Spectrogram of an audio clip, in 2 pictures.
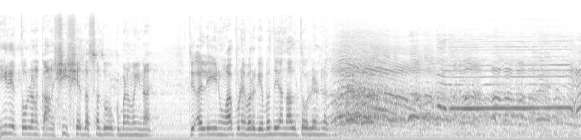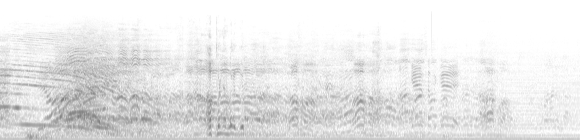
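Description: A middle-aged man speaks forcefully into a microphone, heard through loudspeakers with echo.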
